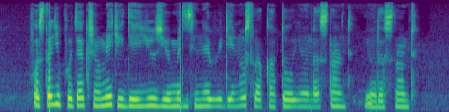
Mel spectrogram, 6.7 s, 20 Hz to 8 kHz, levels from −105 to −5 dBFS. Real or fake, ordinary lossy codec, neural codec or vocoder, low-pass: real; none; none; 7.2 kHz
